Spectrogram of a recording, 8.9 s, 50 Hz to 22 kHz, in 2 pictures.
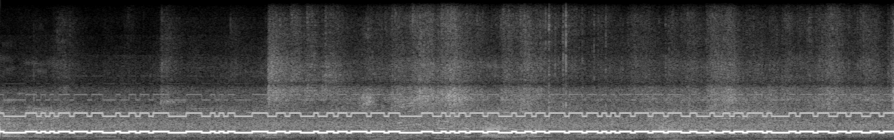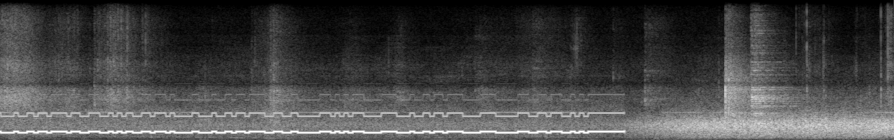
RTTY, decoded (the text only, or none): … 9490 1541 1617 3100 2403 8569 9504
